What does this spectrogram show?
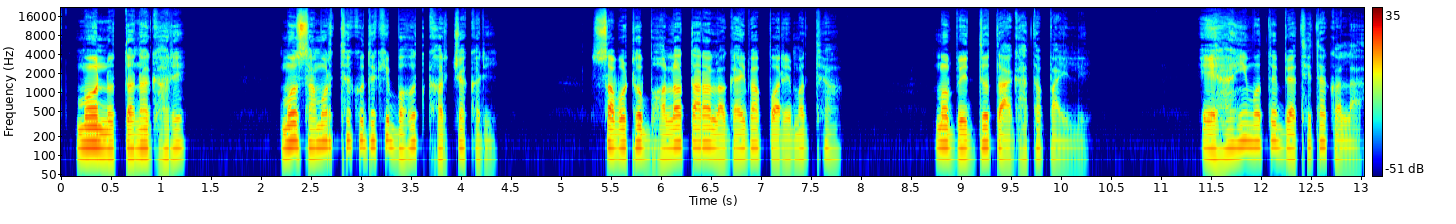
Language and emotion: Odia, sad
